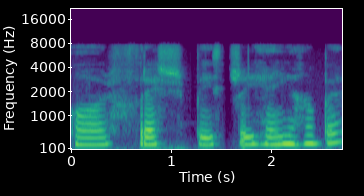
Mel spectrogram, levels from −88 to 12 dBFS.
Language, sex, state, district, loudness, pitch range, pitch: Hindi, male, Himachal Pradesh, Shimla, -17 LUFS, 200-230 Hz, 210 Hz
